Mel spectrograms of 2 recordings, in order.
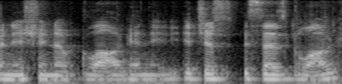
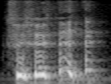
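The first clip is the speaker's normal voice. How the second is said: burst of laughter; 8 semitones higher, 7 dB louder than usual. Real, not acted. Reacts to word definition.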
